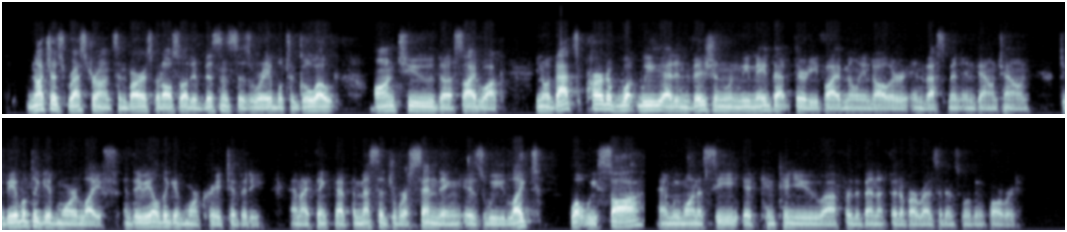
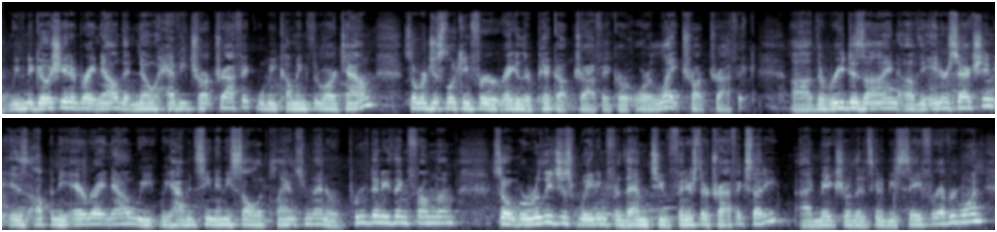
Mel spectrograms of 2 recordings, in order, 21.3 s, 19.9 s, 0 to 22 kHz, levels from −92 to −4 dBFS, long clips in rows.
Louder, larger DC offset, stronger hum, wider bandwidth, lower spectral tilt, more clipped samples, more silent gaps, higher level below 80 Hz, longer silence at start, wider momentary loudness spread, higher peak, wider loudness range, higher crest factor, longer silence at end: first, -20 LUFS vs -23 LUFS; neither; neither; second, 8.6 kHz vs 16 kHz; about the same, -7 dB/octave vs -6 dB/octave; neither; neither; first, -56 dBFS vs -66 dBFS; first, 0.25 s vs 0 s; first, 11 LU vs 8 LU; first, 0 dBFS vs -8 dBFS; first, 6 LU vs 3 LU; about the same, 20 dB vs 16 dB; first, 0.5 s vs 0 s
